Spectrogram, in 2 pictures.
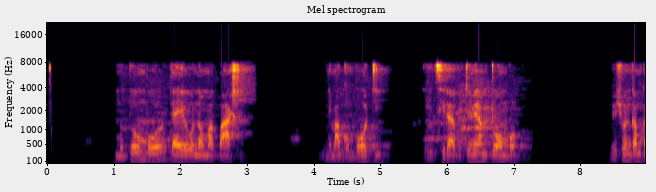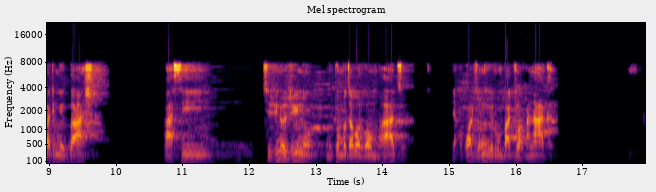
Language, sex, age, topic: Ndau, male, 36-49, health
